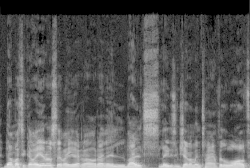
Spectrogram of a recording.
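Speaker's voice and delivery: booming bilingual MC announcement; lucha libre announcer. Retold or imitated. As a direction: announce it big like a ring MC. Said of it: "I'm on the microphone".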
